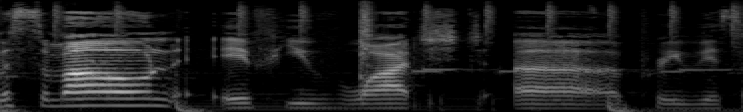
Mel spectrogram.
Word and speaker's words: Simoné: with another episode with c monet that's not how you pronounce it but give it to somebody my name is simone if you've watched a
